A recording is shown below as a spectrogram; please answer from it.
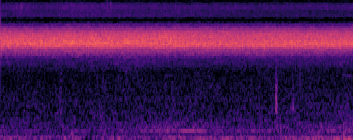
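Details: Cicada recorded by the filmer, species not named: unbroken, intense high-pitched buzzing drone that stays even throughout, with faint low background noise.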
